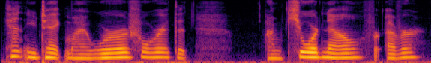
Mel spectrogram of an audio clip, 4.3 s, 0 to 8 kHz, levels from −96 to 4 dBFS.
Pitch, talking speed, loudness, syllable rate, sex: 180 Hz, 140 wpm, -18 LUFS, 4.4 syllables/s, female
